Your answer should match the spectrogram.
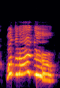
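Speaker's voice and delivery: very high, loud squeal; hammed-up falsetto bewilderment; mock whining protest. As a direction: squeal it like a wronged innocent. Voicing the slapped man's protest.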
